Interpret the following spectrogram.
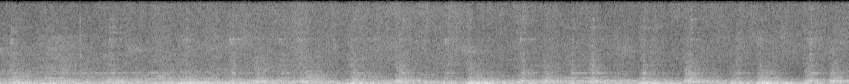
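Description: Live acoustic music: a bowed wooden fiddle playing with hand percussion, whose sharp strikes fall every half second or so.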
